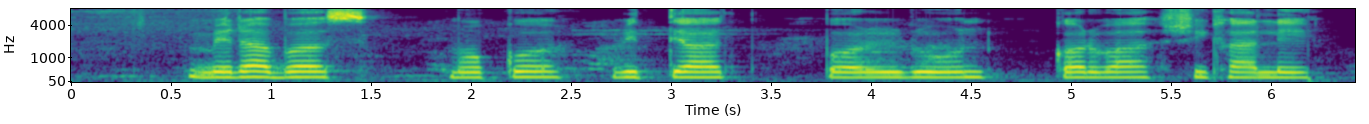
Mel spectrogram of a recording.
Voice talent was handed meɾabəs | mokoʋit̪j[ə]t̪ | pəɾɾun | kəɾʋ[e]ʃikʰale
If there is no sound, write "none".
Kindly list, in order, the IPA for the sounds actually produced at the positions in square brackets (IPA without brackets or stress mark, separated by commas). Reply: a, a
